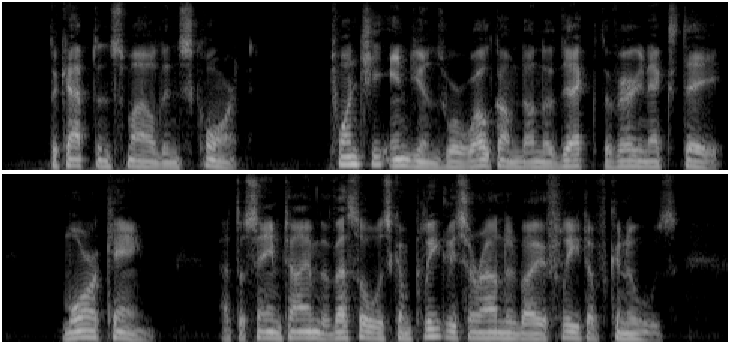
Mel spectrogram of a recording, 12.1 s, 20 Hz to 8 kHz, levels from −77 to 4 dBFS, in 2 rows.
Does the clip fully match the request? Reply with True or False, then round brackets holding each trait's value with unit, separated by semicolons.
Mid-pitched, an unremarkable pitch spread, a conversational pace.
False (95 Hz; 3.2 semitones; 160 wpm)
